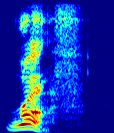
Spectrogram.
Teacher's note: the guttural sound became f, as in rough, particularly in northern dialects of English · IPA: /f/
